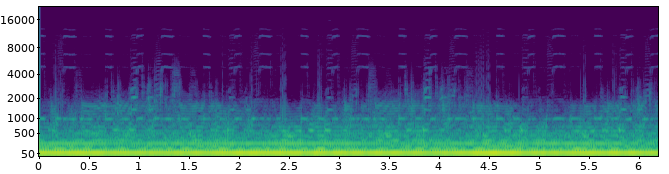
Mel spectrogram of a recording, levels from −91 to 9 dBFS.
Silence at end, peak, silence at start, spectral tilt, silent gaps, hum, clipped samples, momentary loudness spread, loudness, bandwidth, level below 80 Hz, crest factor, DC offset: 0 s; 0 dBFS; 0 s; -12.5 dB/octave; none; none; 0.2%; 3 LU; -10 LUFS; 1.7 kHz; -8 dBFS; 8 dB; under 0.1%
